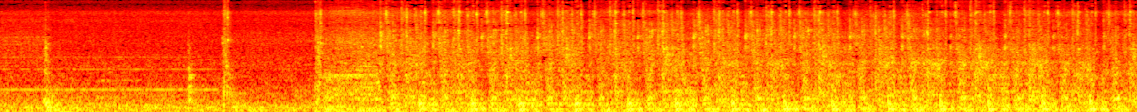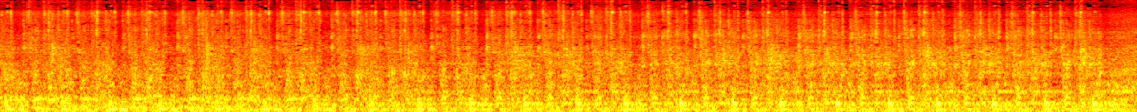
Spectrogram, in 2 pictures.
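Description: Automatic radial component insertion machine running at speed: a dense, rapid mechanical clatter from the insertion head and feeders cycling. It starts about two and a half seconds in and stops just before the end.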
